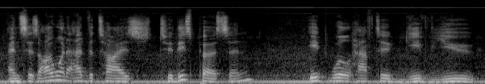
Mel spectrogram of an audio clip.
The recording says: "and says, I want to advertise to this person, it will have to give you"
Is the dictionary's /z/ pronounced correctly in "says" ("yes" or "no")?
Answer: yes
